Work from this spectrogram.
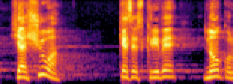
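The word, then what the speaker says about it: ישוע: El mismo nombre supremo de nuestro Dios, o sea que es Jesús, en su pronunciación original en hebreo es Yeshua, que se escribe no con una J, sino con una I mayúscula, o con la Y, disculpen.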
